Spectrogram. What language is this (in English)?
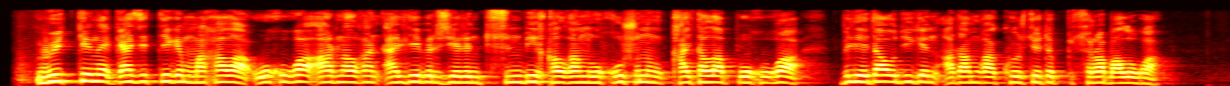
Kazakh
